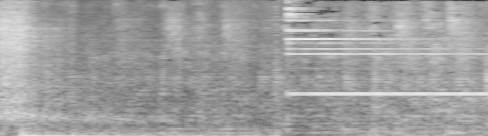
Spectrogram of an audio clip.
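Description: Video-overlay sound effects for a like-and-comment animation, over party music: a swoosh into a deep bass hit. About a second and a half in, the bass cuts off and a single bell-like ding rings on as a steady high tone.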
